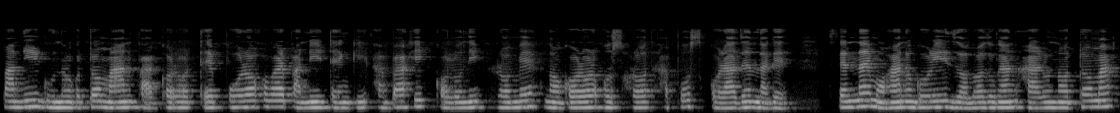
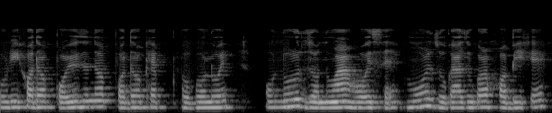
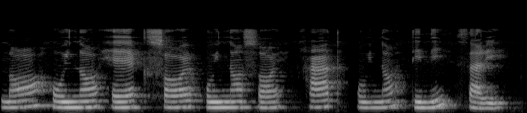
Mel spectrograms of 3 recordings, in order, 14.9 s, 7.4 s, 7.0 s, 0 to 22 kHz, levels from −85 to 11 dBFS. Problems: none marked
